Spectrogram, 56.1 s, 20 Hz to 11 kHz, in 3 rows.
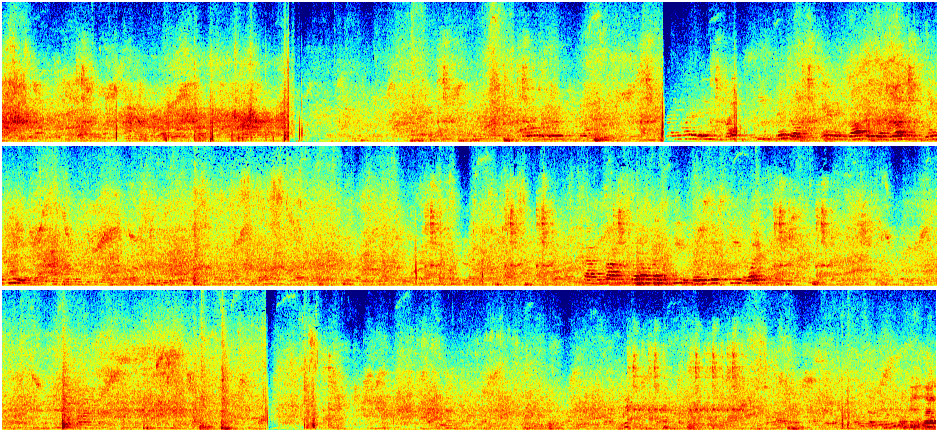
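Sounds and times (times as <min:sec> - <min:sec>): electric toy car motors whining: 0:00.0 - 0:56.0
people talking: 0:00.0 - 0:56.0.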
